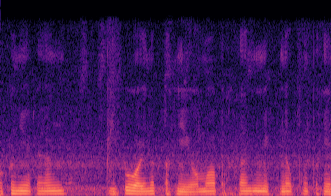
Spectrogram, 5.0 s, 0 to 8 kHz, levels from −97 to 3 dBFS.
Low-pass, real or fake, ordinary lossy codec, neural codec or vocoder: 7.2 kHz; real; none; none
